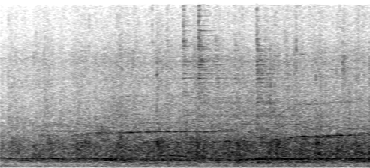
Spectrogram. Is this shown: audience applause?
yes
